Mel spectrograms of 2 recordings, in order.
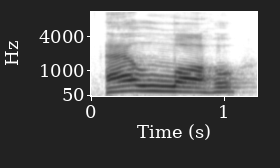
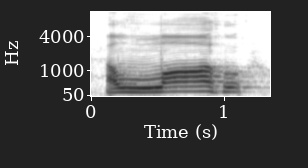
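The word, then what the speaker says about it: اللهُ: При произношении лафзуль джаляля в начале аята «Аллаху», что вот такое удлинение в долготу не должно переходить. Аллах, нет, Аллаху, Аллаху. Лам, лафзуль джаляля твердый, она произносится твердо. Аллаху, ударение, Аллаху.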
